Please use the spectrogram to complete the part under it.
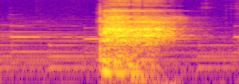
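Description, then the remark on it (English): A single quick, audible breath demonstrating shallow breathing, breathy like a short sigh or gasp, lasting about half a second against a quiet background with no talking. “I have to show these actions, okay? It's not that you do these kind of actions while breathing.”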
